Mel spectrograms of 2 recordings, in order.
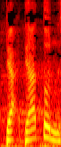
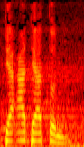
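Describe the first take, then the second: First: No vowel follows the second consonant. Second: An 'a' vowel follows the second consonant. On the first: The speaker calls it wrong. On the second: The speaker calls it right.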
